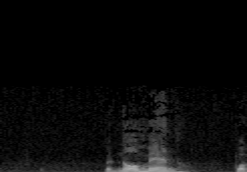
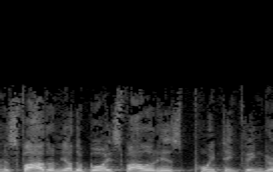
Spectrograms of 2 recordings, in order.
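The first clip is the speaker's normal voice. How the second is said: ordinary delivery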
